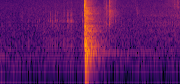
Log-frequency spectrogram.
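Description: A chisel chops down through wood veneer with a sharp knock.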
